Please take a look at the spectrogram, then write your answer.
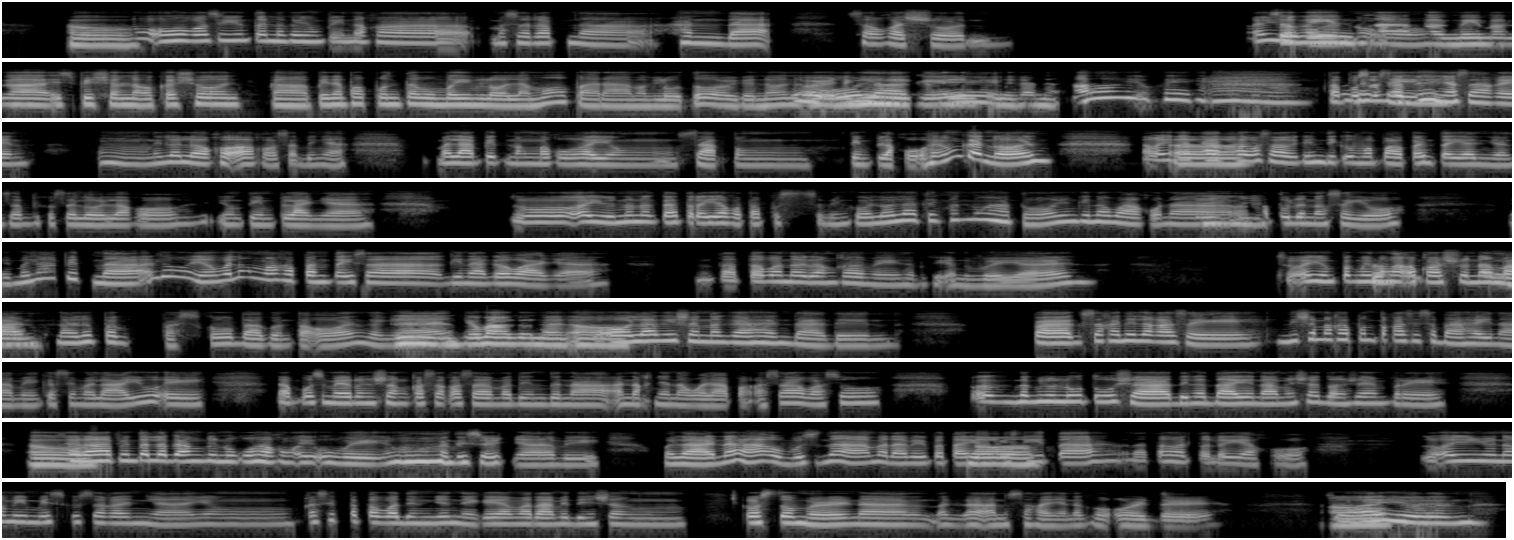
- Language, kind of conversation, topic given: Filipino, podcast, Ano ang paborito mong panghimagas noong bata ka, at bakit mo ito naaalala?
- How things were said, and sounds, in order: tapping; other background noise; unintelligible speech; laughing while speaking: "mga"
